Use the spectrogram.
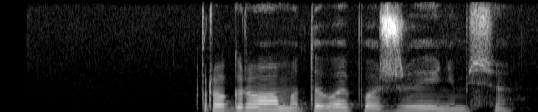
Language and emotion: Russian, sad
